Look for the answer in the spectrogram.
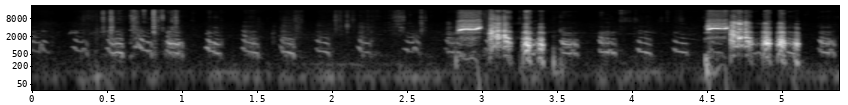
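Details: Grey francolin in a cage giving soft, quick clucking notes in a steady series, broken twice by loud harsh bursts with a high whistled start.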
